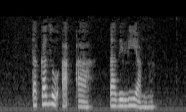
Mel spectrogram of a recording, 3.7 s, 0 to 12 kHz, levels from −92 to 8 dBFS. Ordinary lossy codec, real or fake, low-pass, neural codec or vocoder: MP3, 32 kbps; real; 7.2 kHz; none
